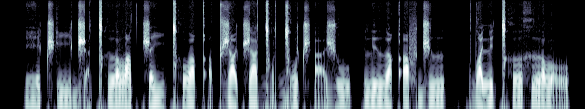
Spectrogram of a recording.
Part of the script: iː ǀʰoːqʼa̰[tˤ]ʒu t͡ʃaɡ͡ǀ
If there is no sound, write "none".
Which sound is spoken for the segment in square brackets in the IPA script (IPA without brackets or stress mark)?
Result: tˤ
